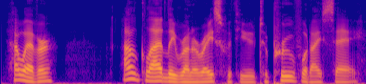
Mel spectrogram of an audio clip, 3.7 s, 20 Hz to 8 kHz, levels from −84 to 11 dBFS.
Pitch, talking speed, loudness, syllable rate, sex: 130 Hz, 215 wpm, -18 LUFS, 5.7 syllables/s, male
